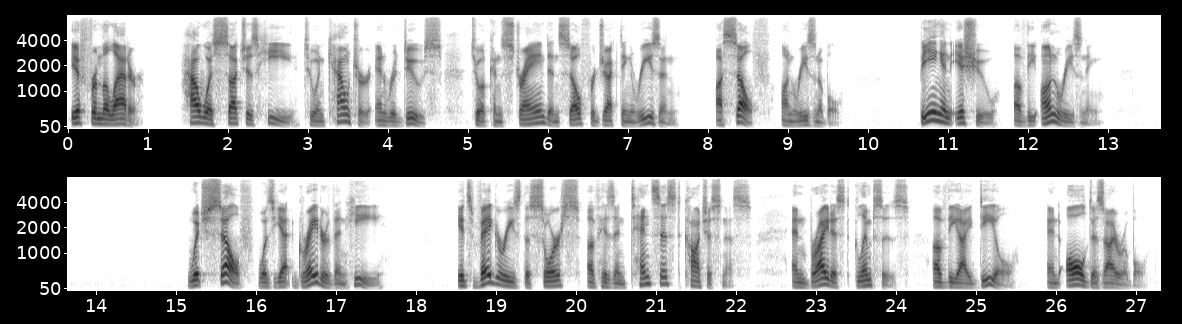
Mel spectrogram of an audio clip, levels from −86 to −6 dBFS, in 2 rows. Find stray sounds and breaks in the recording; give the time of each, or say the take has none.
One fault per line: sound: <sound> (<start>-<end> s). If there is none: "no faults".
no faults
